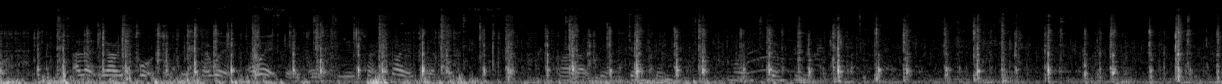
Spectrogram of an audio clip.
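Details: Hooves of a Shire horse drawing a cart in Dyfed ring out as crisp, regular clip-clops, about one or two per second, over a constant rumble of cart wheels, while people chat throughout.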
